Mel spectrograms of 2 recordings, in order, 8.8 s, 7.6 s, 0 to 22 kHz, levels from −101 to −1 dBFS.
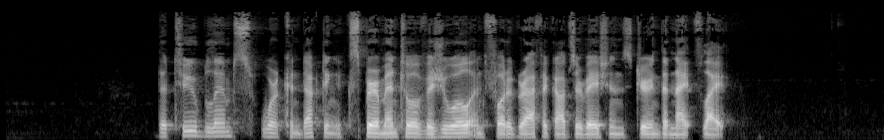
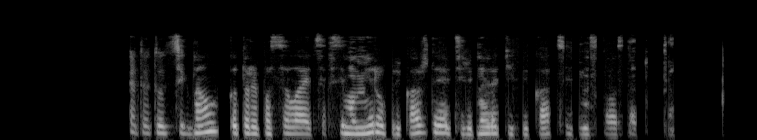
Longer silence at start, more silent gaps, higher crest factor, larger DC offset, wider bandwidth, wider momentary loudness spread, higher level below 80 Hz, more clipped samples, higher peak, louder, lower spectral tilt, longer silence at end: first, 1.6 s vs 1.3 s; second, none vs 2.19-2.30 s, 4.28-4.32 s, 5.51-5.57 s, 5.97-6.04 s, 6.38-6.64 s; about the same, 22 dB vs 18 dB; neither; first, 15.5 kHz vs 8 kHz; about the same, 11 LU vs 13 LU; first, -62 dBFS vs -76 dBFS; neither; first, -2 dBFS vs -18 dBFS; first, -23 LUFS vs -36 LUFS; second, -5 dB/octave vs -6.5 dB/octave; first, 1.6 s vs 0.85 s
